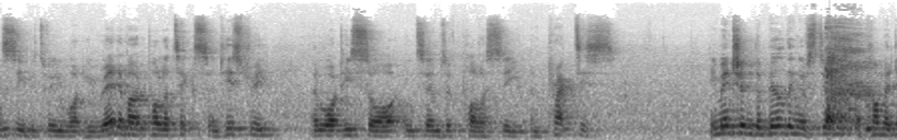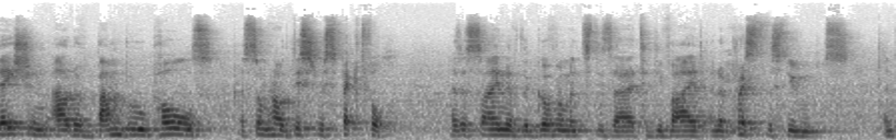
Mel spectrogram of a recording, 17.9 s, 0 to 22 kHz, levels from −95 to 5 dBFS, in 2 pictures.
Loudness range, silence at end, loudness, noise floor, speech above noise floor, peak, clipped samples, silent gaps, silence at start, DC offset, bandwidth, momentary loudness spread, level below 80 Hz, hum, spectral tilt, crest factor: 6 LU; 0 s; -18 LUFS; -40 dBFS; 22 dB; 0 dBFS; under 0.1%; none; 0 s; under 0.1%; 17.5 kHz; 12 LU; -56 dBFS; none; -4 dB/octave; 18 dB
